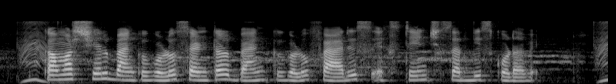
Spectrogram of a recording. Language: Kannada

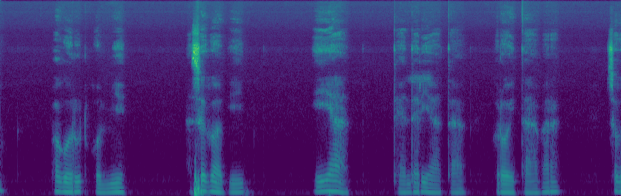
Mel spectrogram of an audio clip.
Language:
Kalenjin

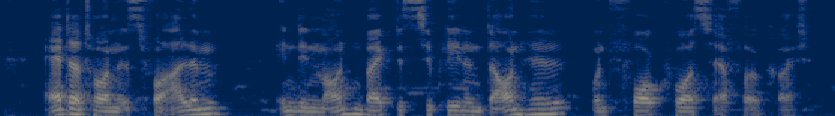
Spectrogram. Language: German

